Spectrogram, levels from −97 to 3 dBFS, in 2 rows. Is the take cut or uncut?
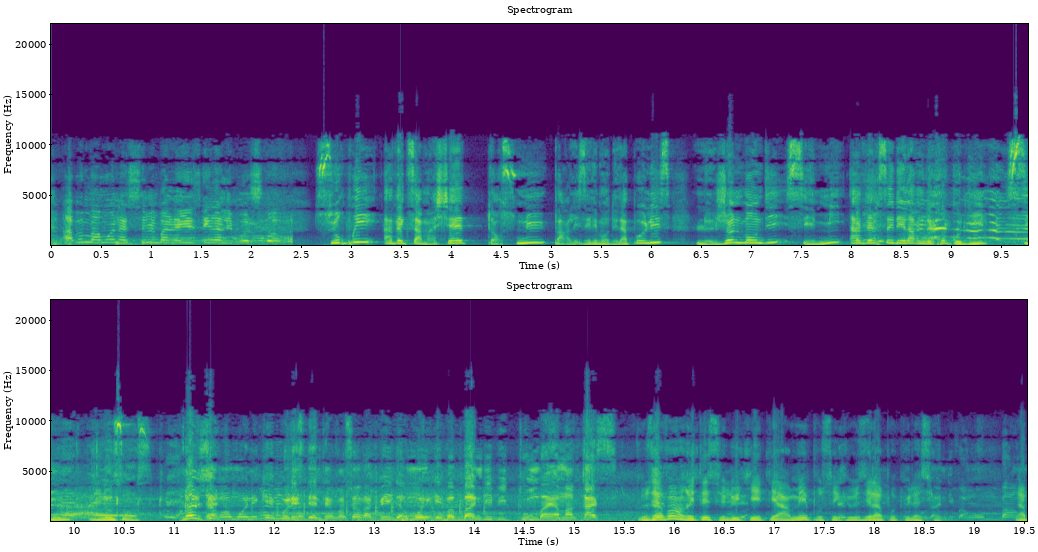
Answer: cut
